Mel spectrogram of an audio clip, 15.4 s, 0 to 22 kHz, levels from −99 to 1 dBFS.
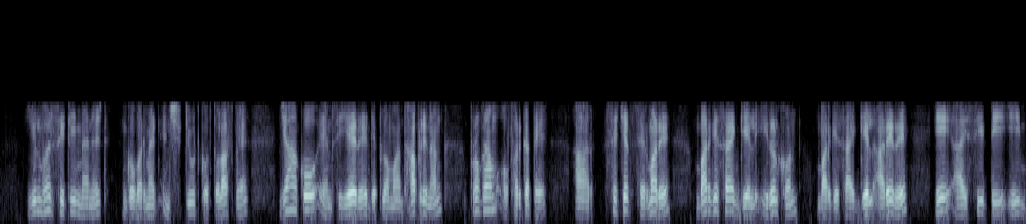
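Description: iLBC codec, throughout the speech: the whole clip has passed through this narrowband VoIP codec, which codes each short frame's excitation independently of the frame before. The band is confined to roughly 300 Hz to 3.7 kHz, so the speech sounds thin and telephone-like. The coding damage is plainly audible as a slightly rough, synthetic grain. The character fits the 15.2 kbps mode with 20 ms frames.

Lost iLBC frames, from 11.48 to 11.52 s: a packet goes missing, and the decoder fills the hole by repeating the last pitch cycle blended with noise. The result is a brief held, faintly buzzy vowel in place of the real sound. This fits a single lost 20 ms frame. Because each iLBC frame decodes on its own, the speech returns to normal immediately after the gap.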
